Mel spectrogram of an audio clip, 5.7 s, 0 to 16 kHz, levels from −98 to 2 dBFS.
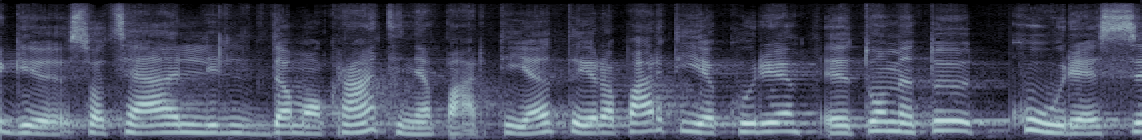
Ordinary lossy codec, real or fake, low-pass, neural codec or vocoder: AAC, 96 kbps; real; 14.4 kHz; none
